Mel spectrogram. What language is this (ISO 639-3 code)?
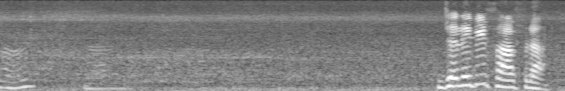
guj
